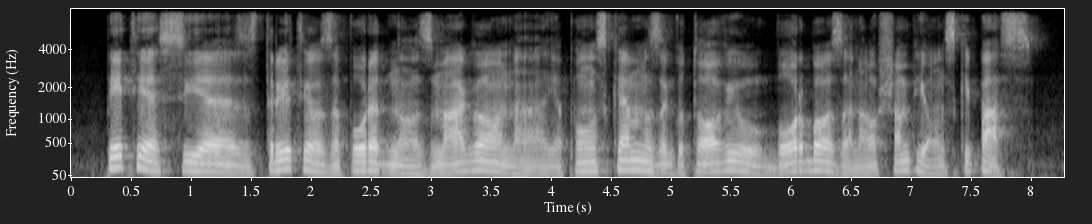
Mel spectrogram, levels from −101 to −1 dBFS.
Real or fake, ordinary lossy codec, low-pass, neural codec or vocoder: fake; none; 7.2 kHz; codec, 16 kHz, 16 kbps, FreqCodec, smaller model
